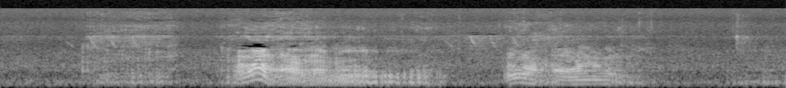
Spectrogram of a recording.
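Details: Mastiffs at home, an old female and six-month-old Brice, with Lola and Gertie named: two drawn-out harmonic growling grumbles, the first about a second long and the second shorter, rising then wavering, in a quiet room.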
